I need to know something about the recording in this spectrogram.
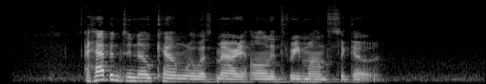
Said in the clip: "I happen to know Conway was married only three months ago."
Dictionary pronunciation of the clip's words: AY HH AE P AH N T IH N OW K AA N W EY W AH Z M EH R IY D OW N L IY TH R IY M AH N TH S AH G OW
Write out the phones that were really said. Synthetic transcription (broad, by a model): AY HH AE P AH N T IH N OW K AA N W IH W AH Z M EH R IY D OW N L IY TH R IY M AH N TH S AH G OW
